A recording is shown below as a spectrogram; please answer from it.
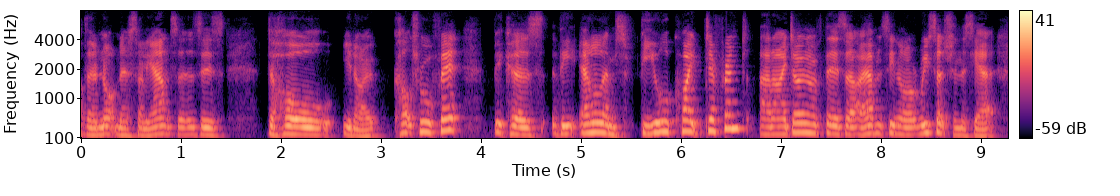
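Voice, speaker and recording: Woman, native Finnish speaker, lowish voice, thoughtful, restarts often, slightly muffled audio. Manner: thoughtful, many restarts and fillers. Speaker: guest, behavioral strategy consultant. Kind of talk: casual interview talk.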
